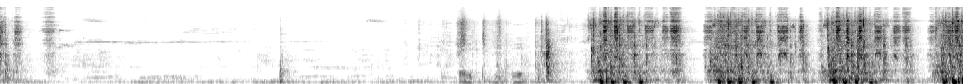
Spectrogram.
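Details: Early-generation Honda Revo carburetted motorcycle, hard to start and stalls when throttle is opened: quiet stretch, then rough bursts that sag and cut out under throttle; ignition checked normal, spark plug black and dry; cause was a clogged carburetor jet.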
